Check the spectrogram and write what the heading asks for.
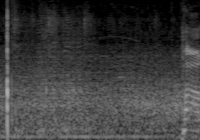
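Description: A single sharp crack of a cricket bat striking the ball, driven through extra cover, over a steady background hum.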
